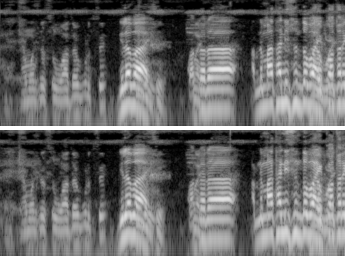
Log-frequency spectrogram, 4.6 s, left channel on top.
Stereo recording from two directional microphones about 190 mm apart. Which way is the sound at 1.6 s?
Centre (ahead or behind).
